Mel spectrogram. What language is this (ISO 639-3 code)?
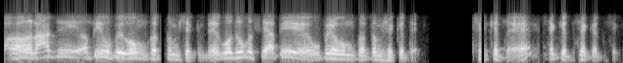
san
